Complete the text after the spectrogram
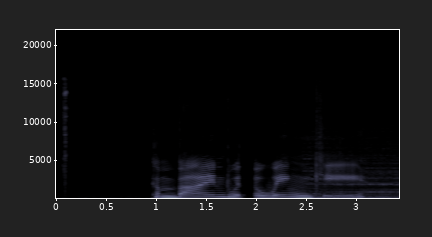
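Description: A young woman speaks in a sing-song voice close to a microphone.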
